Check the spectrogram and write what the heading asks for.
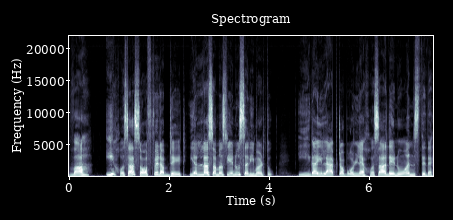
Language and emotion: Kannada, surprised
